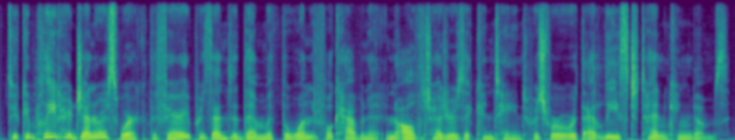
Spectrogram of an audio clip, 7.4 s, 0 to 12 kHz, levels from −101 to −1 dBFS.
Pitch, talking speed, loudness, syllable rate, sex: 180 Hz, 210 wpm, -20 LUFS, 6.0 syllables/s, female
